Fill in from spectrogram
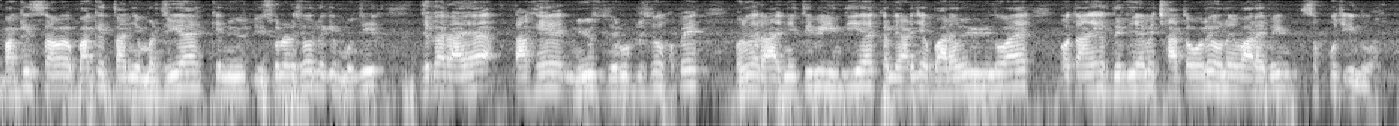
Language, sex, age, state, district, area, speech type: Sindhi, male, 45-60, Delhi, South Delhi, urban, spontaneous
